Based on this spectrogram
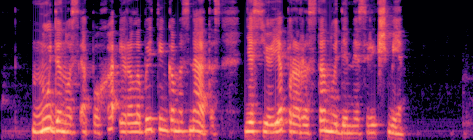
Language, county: Lithuanian, Klaipėda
